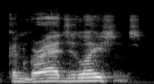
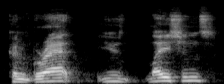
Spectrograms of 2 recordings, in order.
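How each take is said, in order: First: The middle consonant is a D sound. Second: The middle consonant is a T sound. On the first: "We say it with a D instead of a T" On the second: "I guess I should pronounce that correctly"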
